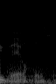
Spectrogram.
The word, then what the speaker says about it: Baleus: Yeah, it should be Baleus, but you know, I always shorten it to Bale.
